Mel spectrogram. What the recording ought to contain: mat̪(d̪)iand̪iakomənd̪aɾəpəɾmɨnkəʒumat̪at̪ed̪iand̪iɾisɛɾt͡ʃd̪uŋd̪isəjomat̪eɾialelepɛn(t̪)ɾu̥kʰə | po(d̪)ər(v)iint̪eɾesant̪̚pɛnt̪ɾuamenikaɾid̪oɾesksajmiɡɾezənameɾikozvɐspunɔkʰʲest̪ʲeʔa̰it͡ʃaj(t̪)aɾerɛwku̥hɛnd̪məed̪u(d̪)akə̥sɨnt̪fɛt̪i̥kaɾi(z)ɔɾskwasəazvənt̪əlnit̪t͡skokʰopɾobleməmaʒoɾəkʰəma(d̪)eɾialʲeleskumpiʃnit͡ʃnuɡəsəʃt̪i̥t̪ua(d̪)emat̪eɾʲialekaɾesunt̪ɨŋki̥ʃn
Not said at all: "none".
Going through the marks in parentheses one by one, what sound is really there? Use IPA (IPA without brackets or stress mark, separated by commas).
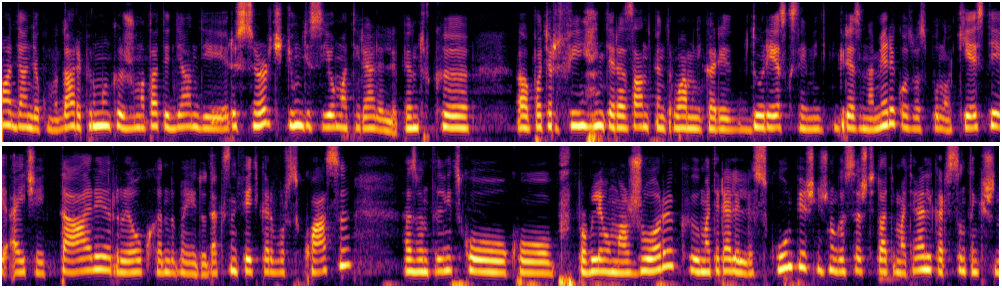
d̪, t̪, t̪, f, t̪, d̪, v, t̪, t̪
